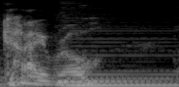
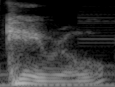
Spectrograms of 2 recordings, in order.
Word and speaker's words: Cairo: his headquarters in Illinois at Cairo or Cairo or Carroll depending on who's pronouncing it where the Ohio River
